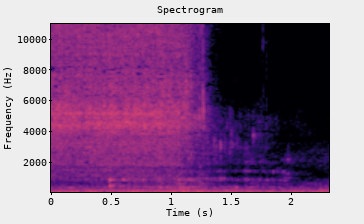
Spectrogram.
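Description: Water running from a faucet into a wall-hung bathroom sink, shut off abruptly a little over a second in.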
